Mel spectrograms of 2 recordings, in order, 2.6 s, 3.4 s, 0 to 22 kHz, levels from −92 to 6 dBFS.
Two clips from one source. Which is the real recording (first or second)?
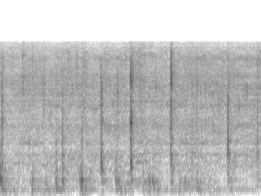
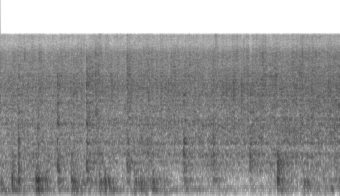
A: second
